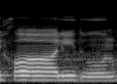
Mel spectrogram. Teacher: خا کے اوپر کھڑا زبر آ رہا ہے، اس کو ایک الف مدار کھینچ کے پڑھیں گے. پھر دال کے ساتھ واو مد آ رہی، تو یہاں پر بھی دال کو ایک الف مدار کھینچیں گے.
